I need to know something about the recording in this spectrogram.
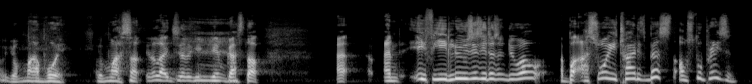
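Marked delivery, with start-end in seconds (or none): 0.0-1.4 put-on hyped-up hype talk. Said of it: "I'll start hyping him up".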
